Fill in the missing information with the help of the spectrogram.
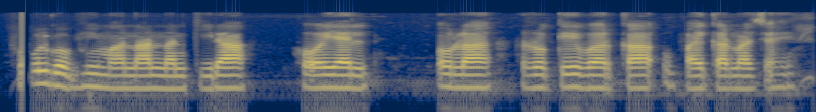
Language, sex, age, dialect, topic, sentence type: Chhattisgarhi, male, 25-30, Eastern, agriculture, question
